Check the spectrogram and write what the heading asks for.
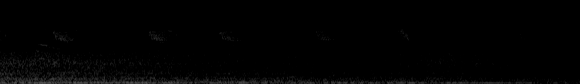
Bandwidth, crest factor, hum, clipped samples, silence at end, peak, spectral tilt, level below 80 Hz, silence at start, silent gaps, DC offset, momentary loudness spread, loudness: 11.5 kHz; 16 dB; none; under 0.1%; 0 s; -42 dBFS; -5 dB/octave; -62 dBFS; 0 s; none; under 0.1%; 10 LU; -60 LUFS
